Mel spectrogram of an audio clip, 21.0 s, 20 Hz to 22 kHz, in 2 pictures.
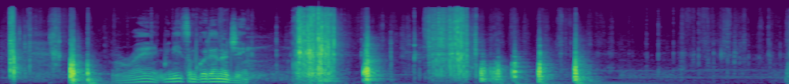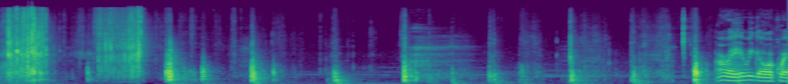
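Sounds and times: cards being shuffled: 0:00.0 - 0:14.3
cards tapping: 0:03.9 - 0:08.0, 0:15.9 - 0:20.0.

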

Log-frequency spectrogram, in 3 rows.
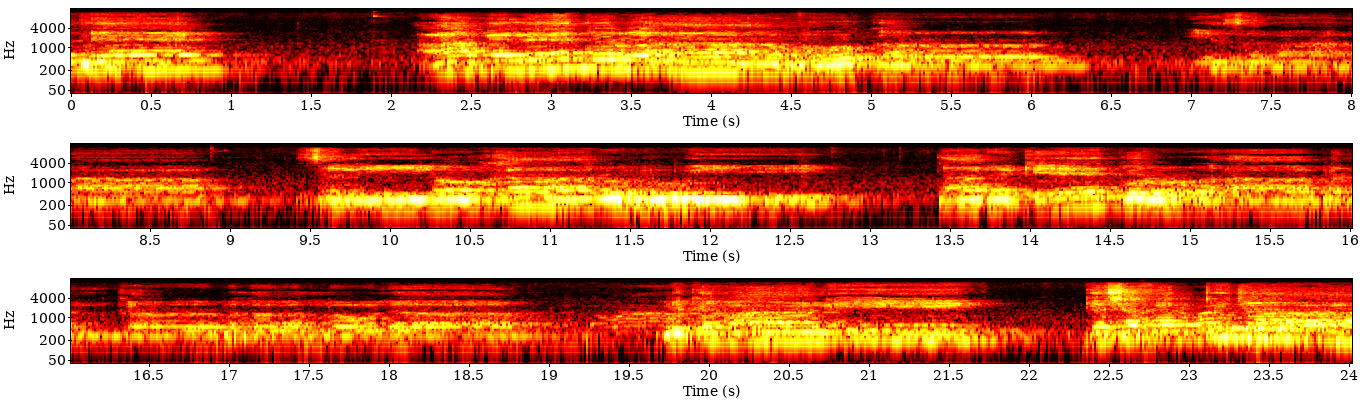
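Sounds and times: man chanting into a microphone: 0:00.0 - 0:01.2, 0:02.2 - 0:06.4, 0:07.0 - 0:24.0.

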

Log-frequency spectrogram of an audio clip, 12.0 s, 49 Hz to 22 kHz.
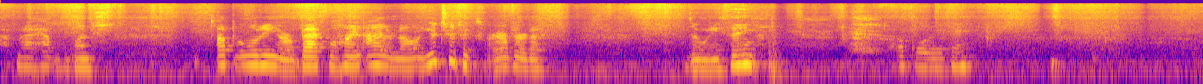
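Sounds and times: rubbing on wooden tabletop: 0:00.0 - 0:12.0.

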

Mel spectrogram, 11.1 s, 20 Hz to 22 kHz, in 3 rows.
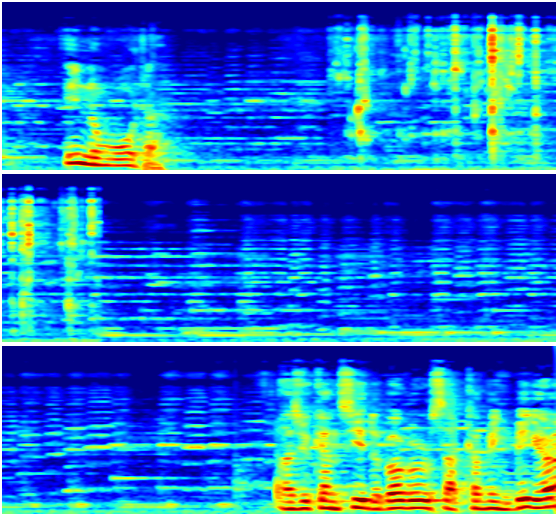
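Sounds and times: light background music: 0:00.0 - 0:11.0
spoon clinking against glass bowl: 0:02.2 - 0:04.4.

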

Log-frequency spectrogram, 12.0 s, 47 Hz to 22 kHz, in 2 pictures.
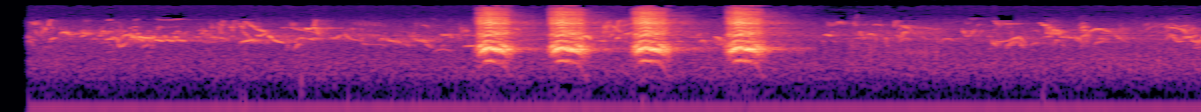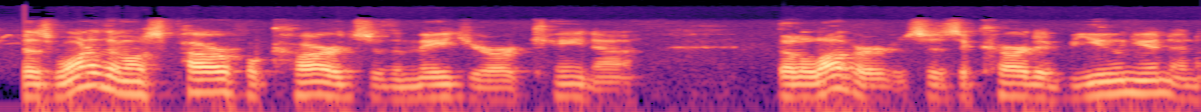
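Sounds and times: small birds chirping: 0:00.2 - 0:06.4
crow cawing: 0:02.3 - 0:04.0.

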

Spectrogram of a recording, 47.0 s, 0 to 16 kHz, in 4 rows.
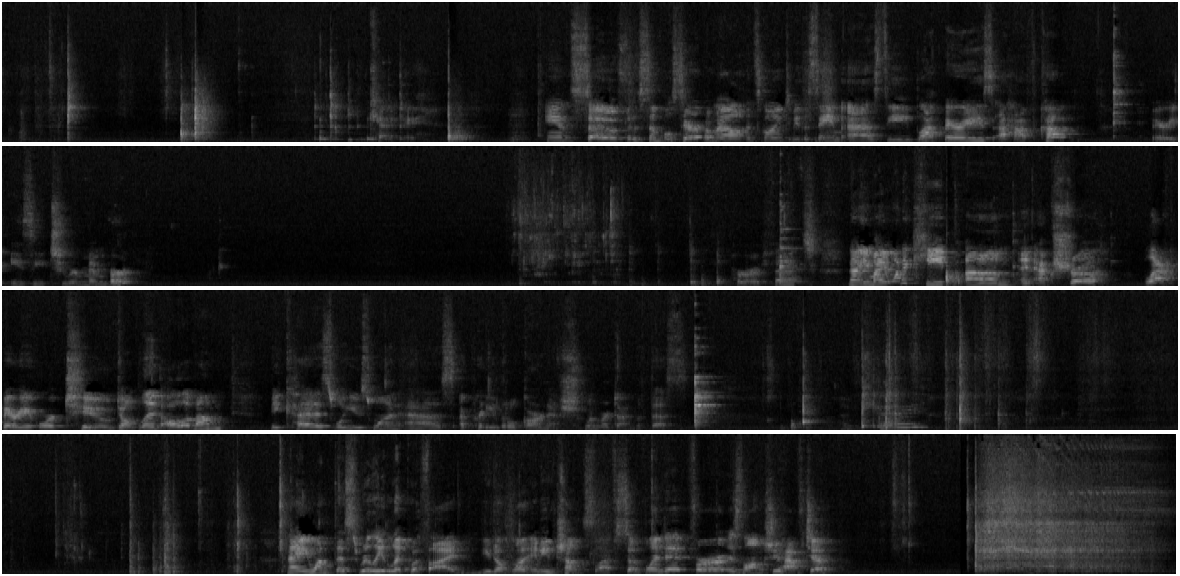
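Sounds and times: syrup pouring and splashing: 0:16.8 - 0:18.0.

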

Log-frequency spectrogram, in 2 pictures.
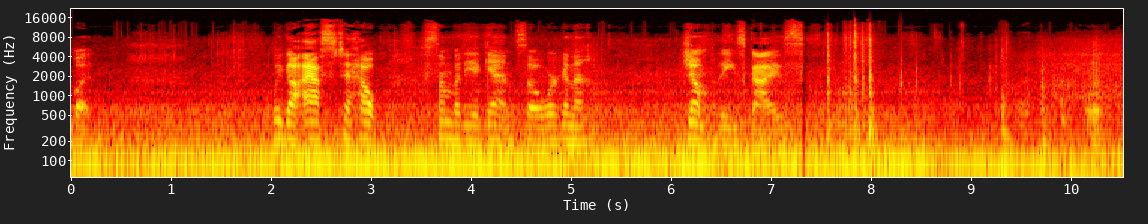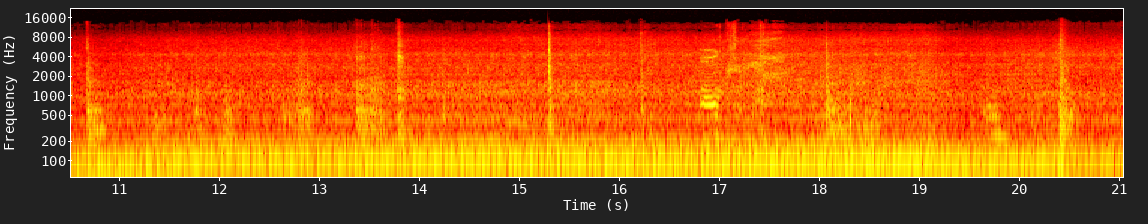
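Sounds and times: vehicle engine humming: 0:00.0 - 0:21.0.

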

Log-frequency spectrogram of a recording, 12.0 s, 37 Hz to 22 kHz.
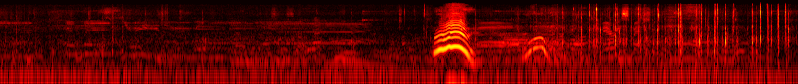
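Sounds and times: faint voices chattering: 0:00.0 - 0:11.9
people clapping: 0:07.0 - 0:11.9.

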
